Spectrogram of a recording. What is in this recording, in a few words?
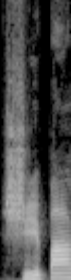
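"shi2 ba1", Chinese, male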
